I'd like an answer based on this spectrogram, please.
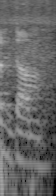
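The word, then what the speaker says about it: dumb: जैसे अभी हमने एक वर्ड लिया था डम। डम मींस होता है गूंगा। तो इसमें भी बी साइलेंट है।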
